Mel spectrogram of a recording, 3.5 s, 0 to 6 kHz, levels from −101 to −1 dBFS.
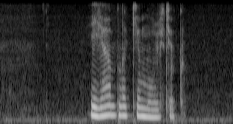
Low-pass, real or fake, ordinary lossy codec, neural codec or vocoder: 5.4 kHz; fake; none; codec, 16 kHz, 8 kbps, FreqCodec, smaller model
